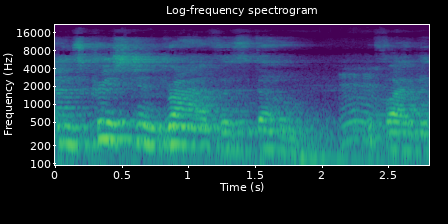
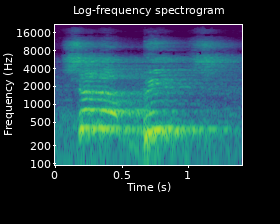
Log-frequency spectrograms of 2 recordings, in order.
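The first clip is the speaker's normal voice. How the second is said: mock shout; 8 semitones higher, 4 dB louder, much slower than usual.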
